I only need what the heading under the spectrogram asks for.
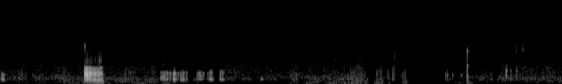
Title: my stomach hurt last night | stomach noises and growls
